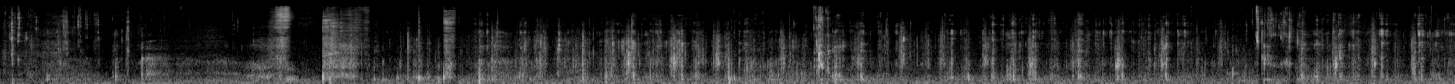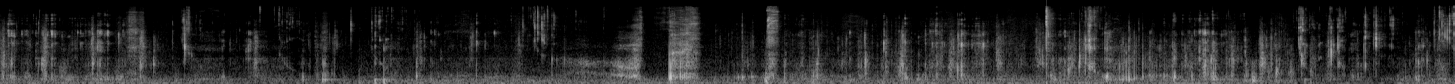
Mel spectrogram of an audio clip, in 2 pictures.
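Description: Close-miked chewing and biting of salmon sushi in tartar sauce: wet mouth sounds with irregular crunches, a few standing out louder.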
